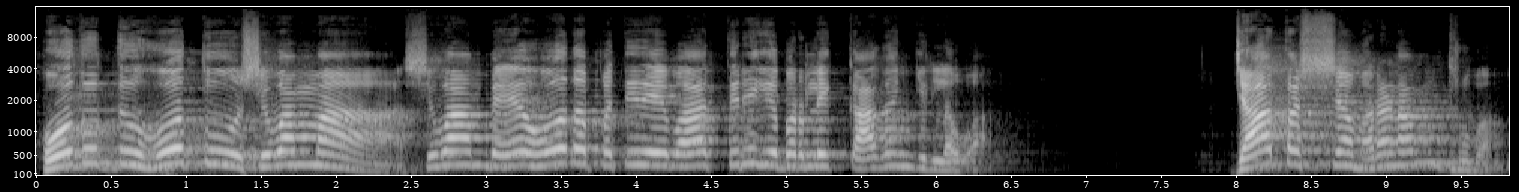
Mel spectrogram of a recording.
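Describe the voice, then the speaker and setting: A man's voice: very high voice, slow pace, bright, forceful tone, distant mic, full character voice. A man as a soothing motherly consoler. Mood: consoling. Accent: North Karnataka Kannada. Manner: soothing, preaching with proverbs. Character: calm motherly woman consoling a widow. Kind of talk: folk drama recitation. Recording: long hall reverb.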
